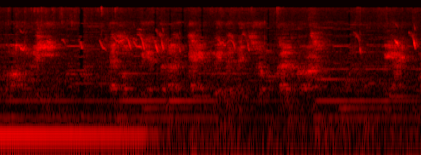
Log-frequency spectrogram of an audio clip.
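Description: Birds chirping and calling in quick short notes, over a low steady hum that cuts off about a second and a half in.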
